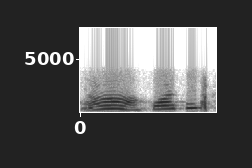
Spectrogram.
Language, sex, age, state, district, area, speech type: Assamese, female, 45-60, Assam, Lakhimpur, rural, conversation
